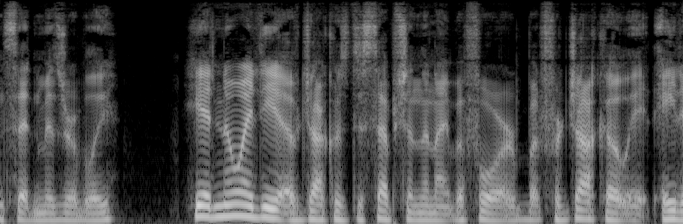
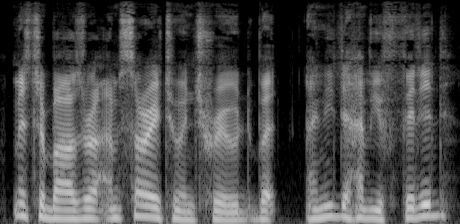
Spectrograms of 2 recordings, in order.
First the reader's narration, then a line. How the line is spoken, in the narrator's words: Jocko said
